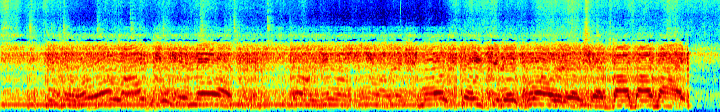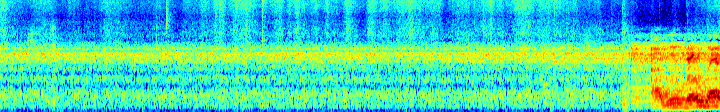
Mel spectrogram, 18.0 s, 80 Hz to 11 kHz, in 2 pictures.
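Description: A voice received over a Stryker SR-955HP CB radio, thin and narrow-sounding through the radio's speaker. About eight and a half seconds in, the transmission cuts off suddenly, leaving a faint steady static hiss until another voice comes in near the end.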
